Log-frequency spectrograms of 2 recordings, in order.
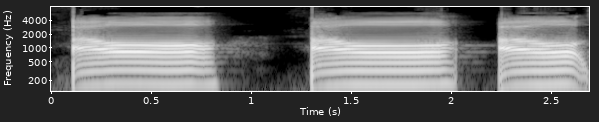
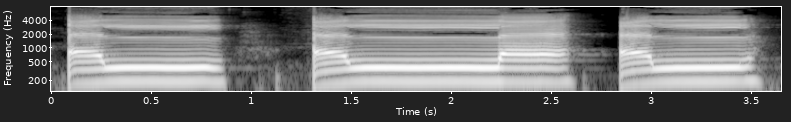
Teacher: samping lidah bagian depan yang kanan dan yang kiri dua-duanya nih menyusur sampai ke ujung lidah disentuhkan ke langit-langit kita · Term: huruf lam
